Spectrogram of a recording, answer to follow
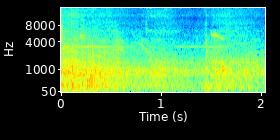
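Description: Faint outdoor background noise, with a brief faint high chirp about one and a half seconds in.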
